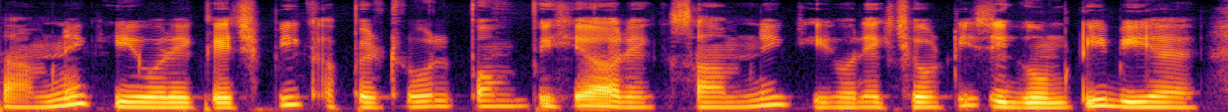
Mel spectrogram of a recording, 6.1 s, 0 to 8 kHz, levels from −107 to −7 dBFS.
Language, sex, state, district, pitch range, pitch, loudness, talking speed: Hindi, male, Jharkhand, Ranchi, 130-150 Hz, 135 Hz, -18 LUFS, 205 wpm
